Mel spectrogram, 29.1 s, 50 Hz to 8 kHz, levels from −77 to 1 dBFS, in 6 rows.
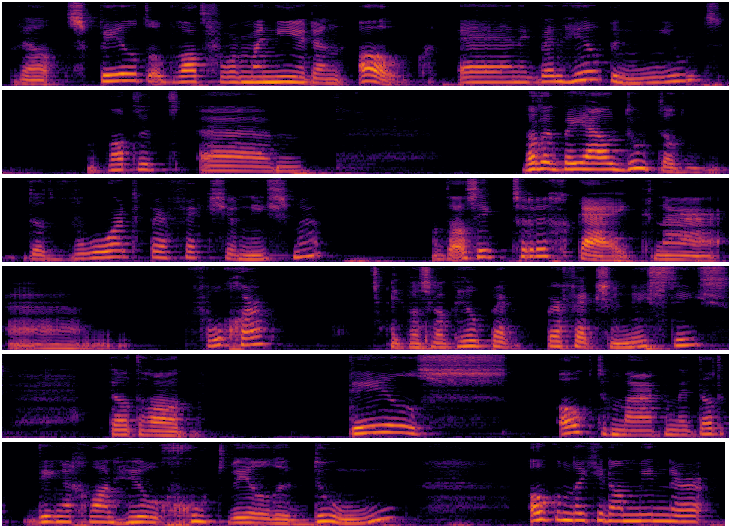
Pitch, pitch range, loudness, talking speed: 185 Hz, 150-215 Hz, -27 LUFS, 120 wpm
